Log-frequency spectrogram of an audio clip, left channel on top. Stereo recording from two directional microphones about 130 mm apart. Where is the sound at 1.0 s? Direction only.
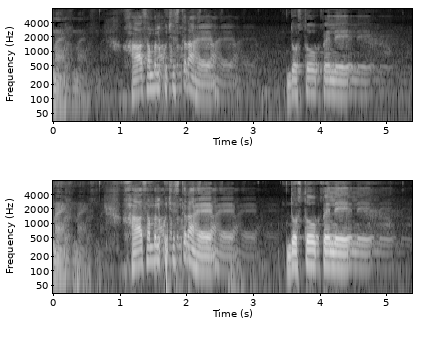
10° right (ahead or behind).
